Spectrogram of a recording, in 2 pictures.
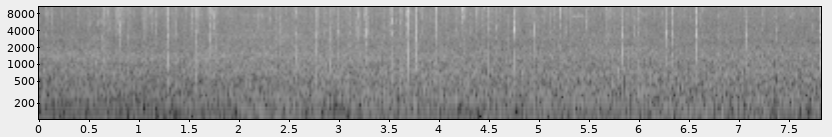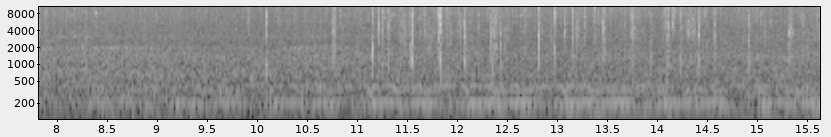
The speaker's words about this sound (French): Petite averse de neige. Entre les bourrasques du vent.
